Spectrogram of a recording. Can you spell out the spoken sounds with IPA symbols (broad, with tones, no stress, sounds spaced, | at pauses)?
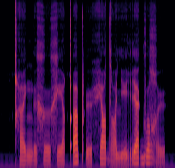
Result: qʰ e˩ ŋ ɘ˩ x ɵ˩ x e˩ qʼ ə˥ pʼ ø˩ h e˥ dˤ ø˩ lʲ e˩ rʲ a˥ ɡ u˥ ʁ ø˩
